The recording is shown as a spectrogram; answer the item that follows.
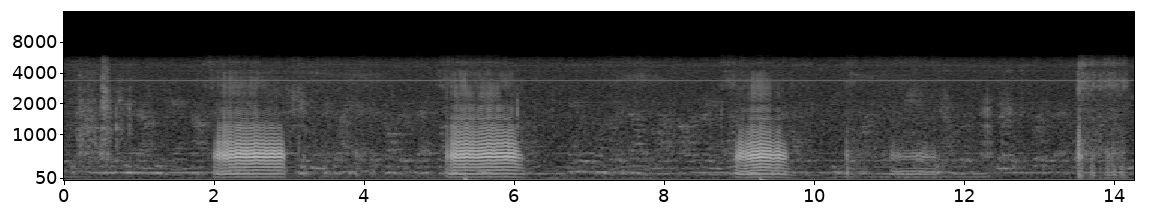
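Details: Sleeping dog snoring in a small indoor room: three loud, buzzy, harmonic snore breaths spaced roughly three to four seconds apart, with quiet breathing and faint background hum between them.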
